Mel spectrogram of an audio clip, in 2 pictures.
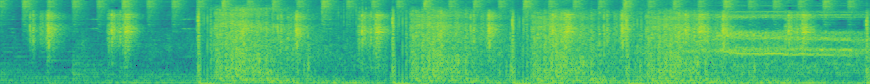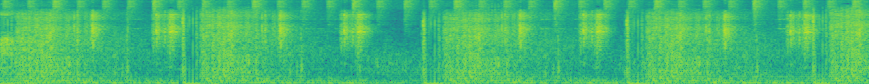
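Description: A shotgun fires again and again with loud, booming blasts.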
